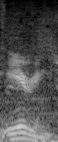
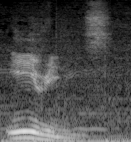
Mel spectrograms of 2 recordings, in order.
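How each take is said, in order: First: The word ends with a full -ing sound. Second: The word ends with an -ins sound. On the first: "we wouldn't say earrings" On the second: "there's no ing. it's just ins"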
